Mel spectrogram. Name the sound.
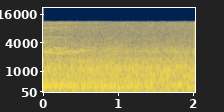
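truck passing by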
